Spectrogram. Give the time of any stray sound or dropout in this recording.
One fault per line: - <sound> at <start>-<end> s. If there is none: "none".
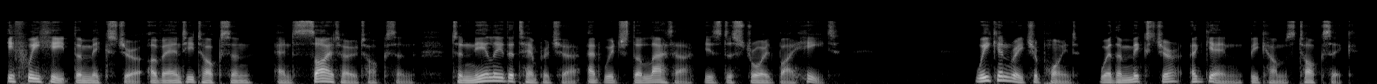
none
